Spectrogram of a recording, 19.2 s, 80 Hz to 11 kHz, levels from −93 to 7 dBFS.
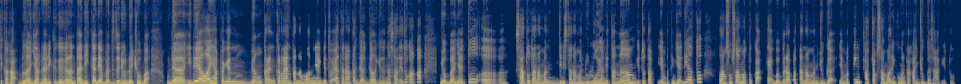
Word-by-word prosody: Kakak, 225 -1 +2
belajar 225 +1 +4
dari 215 -1 +2
kegagalan 220 0 +1
tadi 240 +5 +4
kan 220 -5 +3
ya, 235 0 +4
berarti 220 +2 -1
tadi 260 +3 +4
udah 230 -5 +4
coba, 225 -3 +3 0.4
udah 220 -1 +6
ideal 255 +3 +8
lah 280 - +8
ya 275 +3 +6
pengen 230 -3 -1
yang 225 +2 -3
keren-keren 280 +5 +1
tanamannya 255 +2 -1
gitu, 250 -3 -4
eh, 290 - 0
ternyata 275 0 -3
gagal 225 -2 -3
gitu. 205 0 -8
Nah, 225 +2 -6
saat 225 - -6
itu, 315 +10 -6
Kakak, 365 +3 -1 0.3
nyobanya 230 -1 +1
tuh, 365 +9 -3
eee, 230 0 -4 0.2
1 245 0 +2
tanaman 235 -2 -2
jenis 230 +2 -4
tanaman 225 -2 -2
dulu 240 +9 -1
yang 305 - -1
ditanam 245 +8 0
gitu 235 +3 -6
tap 240 -3 -4
yang 225 - -5
penting 235 0 -7
jadi, 345 - -1
atau 410 +5 -1 0.4
langsung 280 +3 +1
sama 335 +2 +1
tuh, 255 - -7
Kak? - - +1
Kayak 230 - -5
beberapa 230 0 -1
tanaman 230 0 -2
juga, 245 -3 -2 0.2
yang 210 - -3
penting 345 +8 -2
cocok 255 0 -3
sama 240 -3 -4
lingkungan, 230 0 -4
Kakak, 220 +1 -8
juga 250 -12 -6
saat 220 - -11
itu? 185 -1 -18
235 Hz, 190 wpm, -21 LUFS, 225-260 Hz, 0.4 s, ideal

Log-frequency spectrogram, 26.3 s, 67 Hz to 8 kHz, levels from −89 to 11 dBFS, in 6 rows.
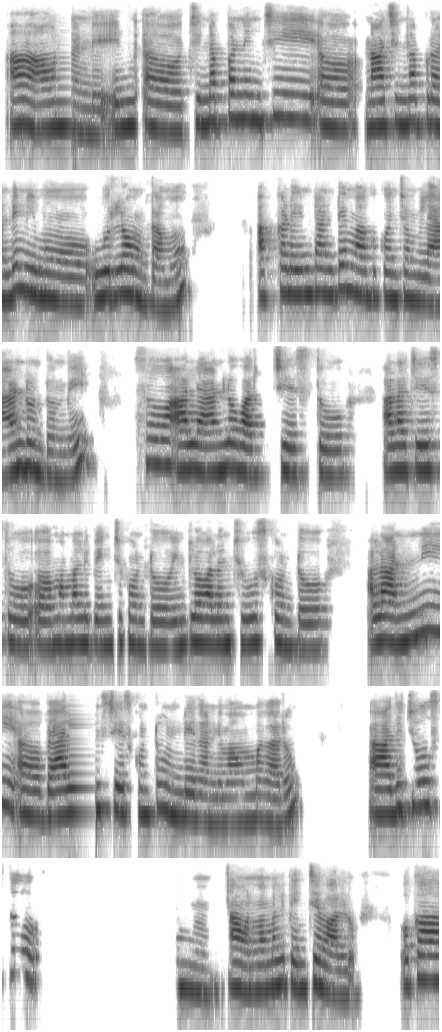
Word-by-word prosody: ఆ! - - +6 0.2
అవునండి 225 -4 -1 0.2
ఎంద్ 235 +1 +2 0.2
ఆహ్, 215 -2 0
చిన్నప్పటి 265 +3 0
నుంచి 280 +1 -2 0.4
ఆహ్, 230 -1 -1 0.2
నా 235 - +7
చిన్నప్పుడండి 250 0 0
మేము 245 -3 +2 0.5
ఊర్లో 255 +1 +4
ఉంటాము. 195 -2 -4 0.9
అక్కడేంటంటే 265 0 -1
మాకు 250 -1 +1
కొంచెం 235 -1 -1 0.2
ల్యాండుంటుంది. 210 0 +1 0.6
సో, 285 - -6 0.3
ఆ - - +8
ల్యాండులో 235 +2 +3
వర్క్ 215 0 0
చేస్తూ, 220 -1 -3 0.6
అలా 235 +1 +4
చేస్తూ, 235 0 0 0.3
ఆహ్, 210 0 -1
మమ్మల్ని 230 +1 0
పెంచుకుంటూ, 220 -1 -4 0.2
ఇంట్లో 230 +2 +1
వాళ్ళని 225 0 +2
చూసుకుంటూ, 225 -3 -3 0.6
అలా 245 +1 +5
అన్నీ 270 +8 0 0.3
ఆహ్, 225 -1 +1
బ్యాలెన్స్ 245 +4 +3
చేసుకుంటూ 245 0 -1
ఉండేదండి 205 -4 -3
మా - - -1
అమ్మగారు. 200 +2 -3 0.9
అది 235 +3 +3
చూస్తూ 295 +2 -4 1.6
హ్మ్, 215 -3 -3 0.3
అవును 210 -2 +3
మమ్మల్ని 230 +3 +1
పెంచేవాళ్ళు. 220 -5 +1 0.5
ఒకా 280 +3 +2
235 Hz, 100 wpm, -20 LUFS, 220-250 Hz, 1.6 s, ఆ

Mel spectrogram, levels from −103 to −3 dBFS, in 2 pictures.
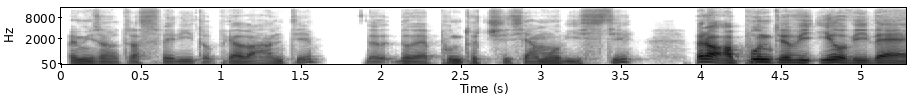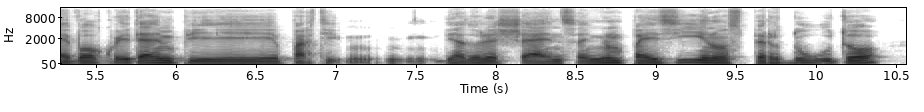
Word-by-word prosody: poi 110 -1 -6
mi 105 - -2
sono 95 -1 -8
trasferito 95 +1 -11
più 115 - -8
avanti, 95 - -7 0.3
do - - -12
dove 100 -3 -6
appunto 100 +2 -5
ci 120 -3 -13
siamo 105 +3 -5
visti. 100 - -9 0.4
Però 180 0 +10
appunto, 165 +4 +7
io 150 - +5
vi 140 -2 +3
io 150 +1 +7
vivevo 125 -4 +1
a 115 - -2
quei 120 +2 -2
tempi 110 -5 -1
parti - - -7
mhmm, - - -13 0.4
di 105 +2 -9
adolescenza, 110 -1 -3
in 115 +3 -1
un 135 0 +1
paesino 125 +3 0
sperduto, 120 +2 -2
115 Hz, 165 wpm, -23 LUFS, 105-130 Hz, 0.4 s, Però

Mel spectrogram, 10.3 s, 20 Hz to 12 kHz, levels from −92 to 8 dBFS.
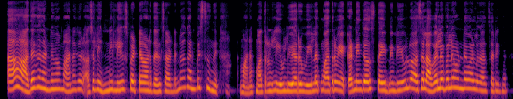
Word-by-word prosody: ఆ! 245 - +3 0.3
అదే 270 +8 +3
కదండీ! 280 -5 +1
మా - - -1
మేనేజర్ 245 +5 -4
అసలు 255 +7 -4
ఎన్ని 220 +5 -1
లీవ్స్ 255 +2 -2
పెట్టేవాడో 235 -2 +2
తెలుసా 205 +2 -2
అండి. 200 +1 -7
నాకనిపిస్తుంది. 300 - -2 0.5
మనకు 170 +3 -7
మాత్రం 210 +3 -4
లీవులియ్యరు. 215 0 +3
వీళ్ళకి 230 +5 -1
మాత్రం 245 +3 0
ఎక్కడి 195 +4 0
నుంచి 250 0 +2
వస్తాయి 250 -3 +1
ఇన్ని 225 +2 -5
లీవ్‌లు 265 +5 -1
అసలు 275 0 +2
అవైలబులే 290 +7 +2
ఉండేవాళ్ళు 280 -2 0
కాదు 220 -1 -6
సరిగ్గా. 210 -1 -8
240 Hz, 160 wpm, -22 LUFS, 215-270 Hz, 0.5 s, ఆ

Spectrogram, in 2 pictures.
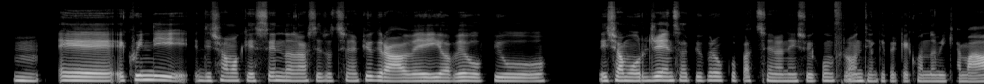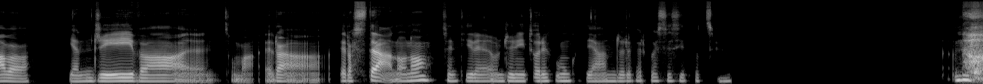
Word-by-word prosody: Mh, 175 -3 0 0.2
e 180 -2 +6
e 180 - 0
quindi 205 -2 +3
diciamo 180 0 -2
che 175 -1 -5
essendo 180 +2 -1
nella 170 0 0
situazione 170 0 -5
più 195 +3 -1
grave 160 -2 +3
io 165 0 +3
avevo 165 +1 +1
più 160 -1 -2 0.5
diciamo 175 0 +2
urgenza, 180 +1 +2
più 180 0 -6
preoccupazione 180 -2 -4
nei 160 0 -3
suoi 160 -1 -5
confronti, 170 -1 -3
anche 150 +1 -7
perché 150 0 -7
quando 150 0 -6
mi 145 0 -4
chiamava 145 -1 +1 0.4
piangeva, 150 - +2
ehm, - - -13
insomma - - -10
era - - -2 0.2
era - - -2
strano, - - +4
no. 190 +4 +1
Sentire 155 -3 -5
un - - -5
genitore 155 0 -3
comunque 160 0 -6
piangere 150 0 -6
per - - -11
queste 165 0 -8
situazion 155 -1 -12 2.3
No 205 +2 +6
165 Hz, 130 wpm, -23 LUFS, 155-175 Hz, 2.3 s, e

